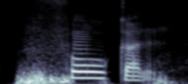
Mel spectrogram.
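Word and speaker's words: Vogel: so that is fokin for gun for gun if you remember from our alphabet lesson the V makes an F sound for gun for gun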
